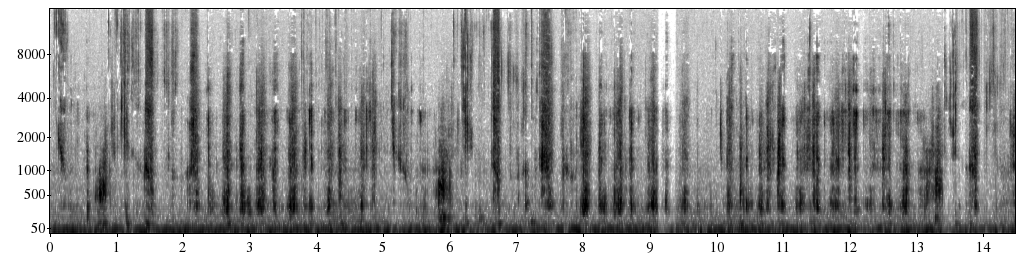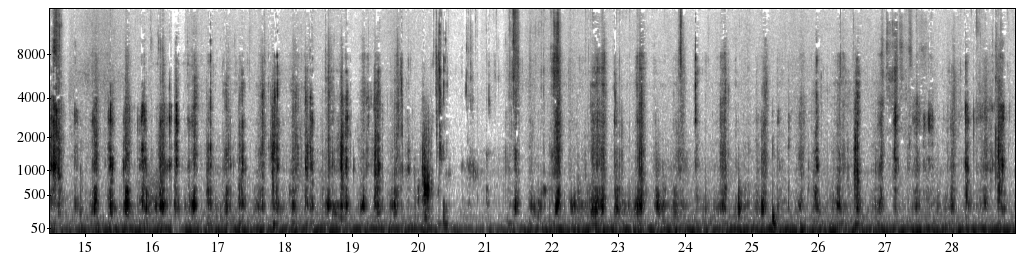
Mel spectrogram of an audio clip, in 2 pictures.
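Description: Close-miked crunching and chewing of fried fast food: a breaded cheese stick bitten and chewed, with rapid crisp crunches coming several times a second and a couple of short pauses.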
